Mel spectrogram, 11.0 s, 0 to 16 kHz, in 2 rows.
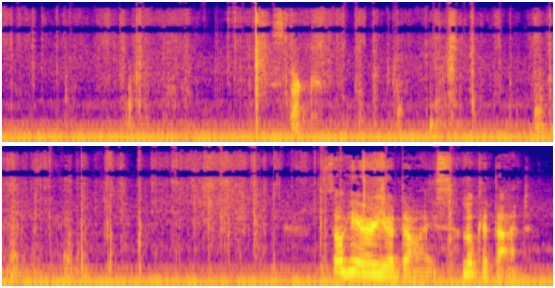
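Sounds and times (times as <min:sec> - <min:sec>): paper packaging rustling: 0:00.0 - 0:09.1
steady low hum: 0:00.0 - 0:11.0.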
